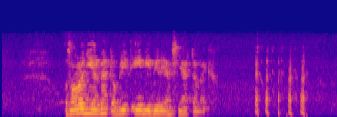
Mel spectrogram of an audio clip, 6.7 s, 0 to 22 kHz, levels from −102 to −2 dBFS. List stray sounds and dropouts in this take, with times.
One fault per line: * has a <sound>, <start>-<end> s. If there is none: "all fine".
* has a laugh, 5.1-6.2 s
